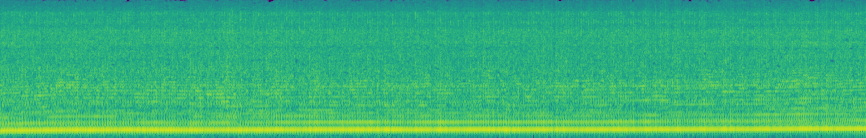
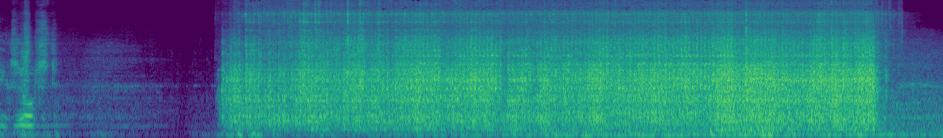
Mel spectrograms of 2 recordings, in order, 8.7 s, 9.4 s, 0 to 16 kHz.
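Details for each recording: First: Laser four-stroke model engine from a Flair DR1, earlier no compression and would not start; after heat was applied and the carb, which had lost its factory settings, was reset, it runs cleanly: strong even buzz creeping slightly higher as it warms, needle not leaned out. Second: Laser four-stroke model engine, Flair DR1, low compression, fuel drawn through, glow plug powered: rapid, light, even starter whirring for about six seconds, never firing; cranks but won't start.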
